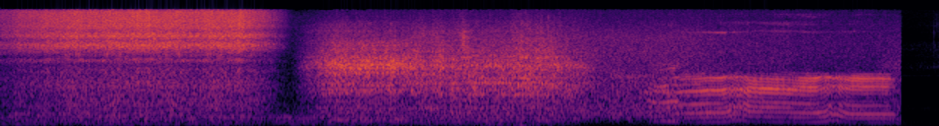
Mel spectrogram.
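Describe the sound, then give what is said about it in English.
Chewbacca's loud growling roar from a Headspace Star Wars-themed mindful meditation, starting as a breathy rasping rumble, then rising into a wavering, howling bellow with sliding pitch before cutting off abruptly. No one speaks. “It's released Star Wars-themed mindful meditations this morning, with one allowing us to zen out with Chewbacca.”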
